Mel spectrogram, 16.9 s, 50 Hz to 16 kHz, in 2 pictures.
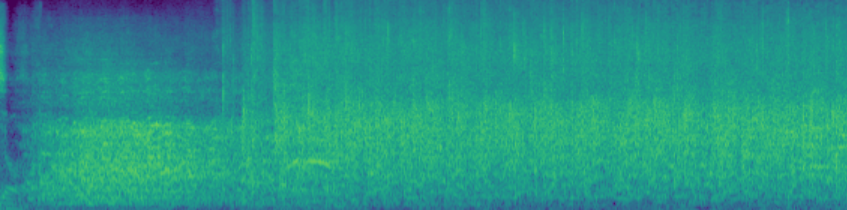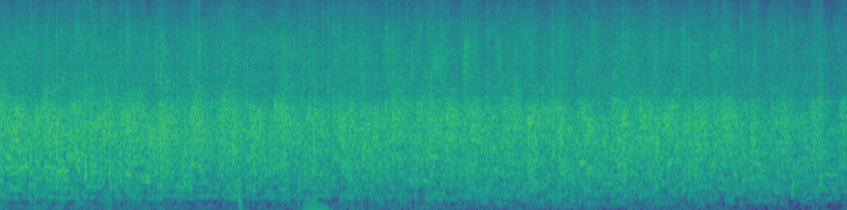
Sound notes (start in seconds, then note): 0.2 audience laughing; 2.7 audience cheering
